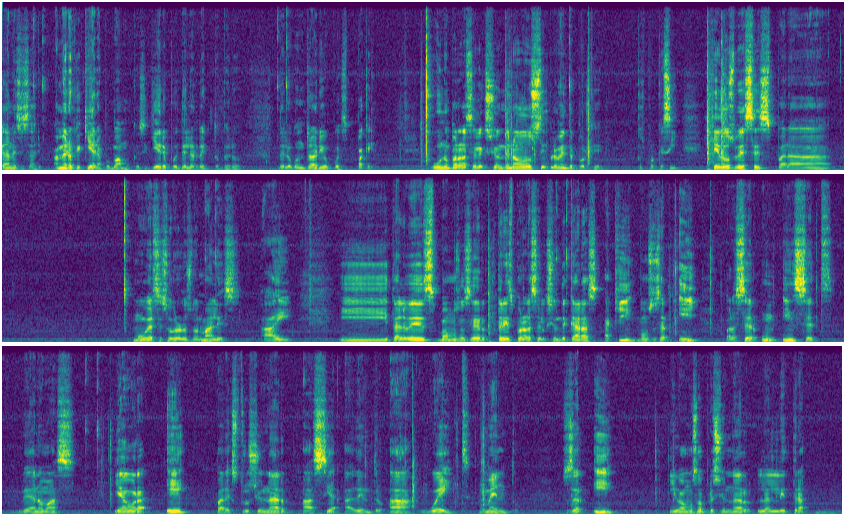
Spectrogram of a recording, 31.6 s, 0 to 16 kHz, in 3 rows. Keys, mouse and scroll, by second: 0.4 click, 3.4-5.2 drag, 5.2 1, 6.3 a, 7.0 alt+shift+click, 8.8 g, 13.1 click, 16.6 3, 17.4 click, 18.9 i, 22.1 shift+click, 23.2 e, 25.6 Escape, 26.2 ctrl+z, 28.2 i.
